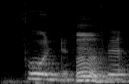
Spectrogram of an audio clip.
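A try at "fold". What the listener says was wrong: एफ है। एफ के साथ ओ पढ़ना है कि एल के साथ डबल ओ पढ़ना है? फूड के एल कहाँ गया? एफ पूरा है या एफ अधूरा है?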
